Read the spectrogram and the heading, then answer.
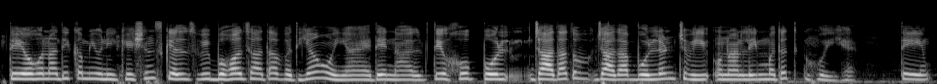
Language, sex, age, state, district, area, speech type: Punjabi, female, 18-30, Punjab, Fatehgarh Sahib, rural, spontaneous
